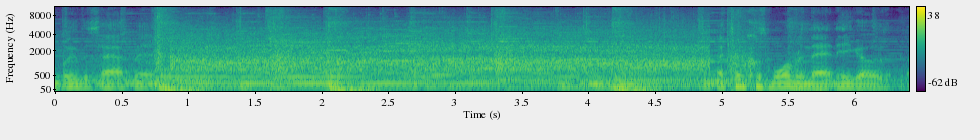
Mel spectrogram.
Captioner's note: crowd cheering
